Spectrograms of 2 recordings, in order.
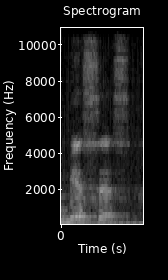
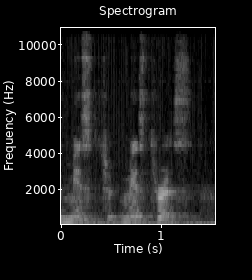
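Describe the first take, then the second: First: It is said without a t or r sound. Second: It is said with a t and r sound. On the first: It is the usual everyday form. "eles pronunciam mais como missus" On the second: It is used when emphasizing something. "tem gente que fala mistress"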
